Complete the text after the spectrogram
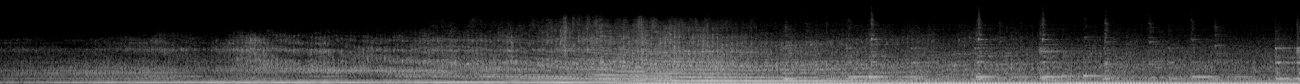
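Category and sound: vehicle, small propeller plane flying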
